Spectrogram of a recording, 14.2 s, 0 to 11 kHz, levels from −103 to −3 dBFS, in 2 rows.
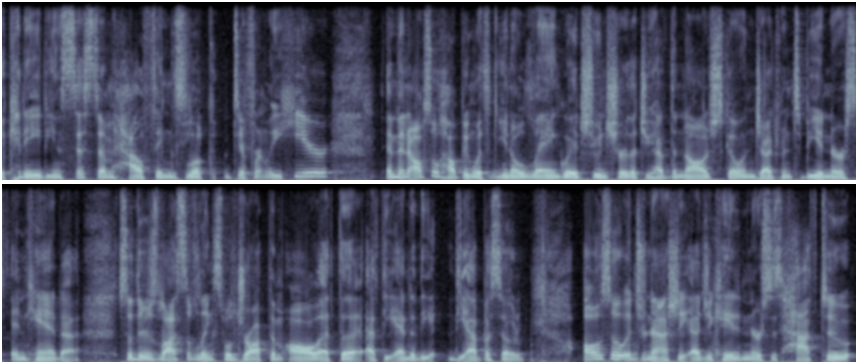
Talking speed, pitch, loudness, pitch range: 235 wpm, 155 Hz, -27 LUFS, 150-170 Hz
